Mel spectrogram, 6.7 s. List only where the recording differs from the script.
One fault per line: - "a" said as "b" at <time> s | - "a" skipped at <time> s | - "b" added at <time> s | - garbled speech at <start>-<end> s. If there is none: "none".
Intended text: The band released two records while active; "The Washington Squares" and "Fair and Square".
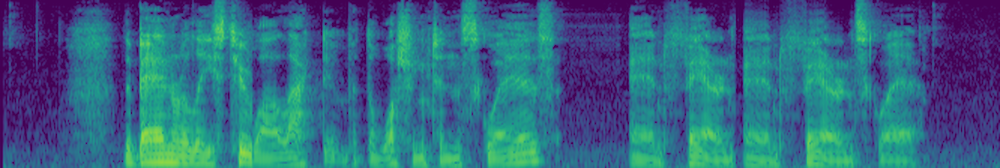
- "records" skipped at 1.7 s
- "and Fair and" added at 4.9 s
